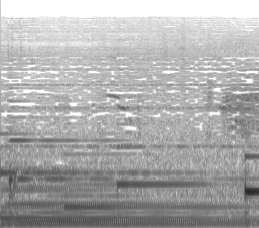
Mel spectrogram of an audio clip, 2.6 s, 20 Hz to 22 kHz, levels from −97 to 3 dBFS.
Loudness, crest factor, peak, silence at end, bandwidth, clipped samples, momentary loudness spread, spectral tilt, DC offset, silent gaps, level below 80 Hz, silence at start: -30 LUFS; 18 dB; -10 dBFS; 0 s; 16 kHz; under 0.1%; 6 LU; -6 dB/octave; under 0.1%; none; -60 dBFS; 0 s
